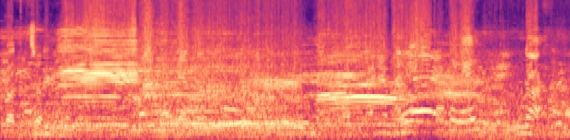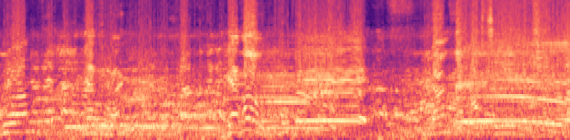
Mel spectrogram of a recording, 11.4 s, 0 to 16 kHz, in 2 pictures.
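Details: Small Sahiwal bull calves at a Bangladesh cattle market, 11 November 2024, where a Dhaka farmer buys them: frequent loud moos, each a curved, slightly rising then falling bawl, several calves calling in turn over background voices.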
